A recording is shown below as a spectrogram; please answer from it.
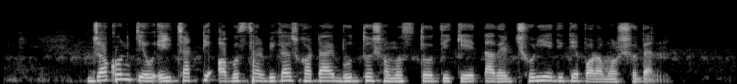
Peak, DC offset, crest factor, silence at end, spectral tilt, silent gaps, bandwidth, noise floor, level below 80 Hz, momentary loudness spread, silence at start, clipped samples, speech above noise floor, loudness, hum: -2 dBFS; under 0.1%; 18 dB; 0.8 s; -5 dB/octave; none; 7.6 kHz; -55 dBFS; -54 dBFS; 4 LU; 0.15 s; under 0.1%; 36 dB; -19 LUFS; none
